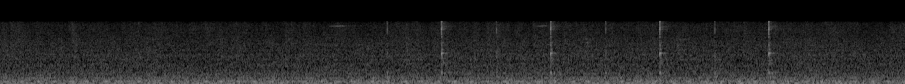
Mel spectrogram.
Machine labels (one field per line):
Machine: valve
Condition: normal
